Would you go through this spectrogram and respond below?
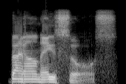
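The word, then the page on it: Béarnaise sauce: British English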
